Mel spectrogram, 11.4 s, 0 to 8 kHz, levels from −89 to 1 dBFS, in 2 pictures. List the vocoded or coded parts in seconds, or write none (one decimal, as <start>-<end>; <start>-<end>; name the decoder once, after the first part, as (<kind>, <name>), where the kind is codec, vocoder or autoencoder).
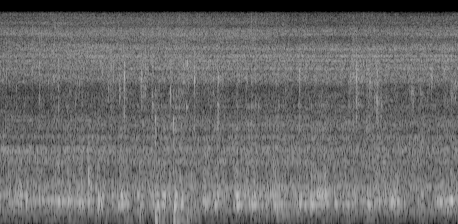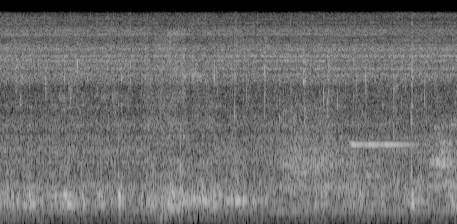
7.6-8.4 (codec, SNAC)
